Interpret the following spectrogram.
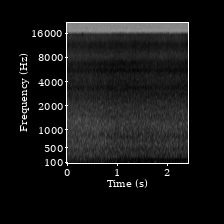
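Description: Steady low hum inside the cabin of a 2022 Honda Ridgeline, its 3.5-litre V6 idling with the audio system switched off.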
